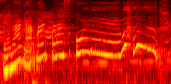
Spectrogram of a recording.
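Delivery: high, laughing cheer of joy; excited. Real, not acted. Seller celebrates her first order, high laughing cheer. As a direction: squeal with happy surprise. First sale notification arrives.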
